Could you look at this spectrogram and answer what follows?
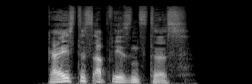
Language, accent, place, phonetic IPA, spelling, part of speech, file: German, Germany, Berlin, [ˈɡaɪ̯stəsˌʔapveːzn̩t͡stəs], geistesabwesendstes, adjective, De-geistesabwesendstes.ogg
- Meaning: strong/mixed nominative/accusative neuter singular superlative degree of geistesabwesend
